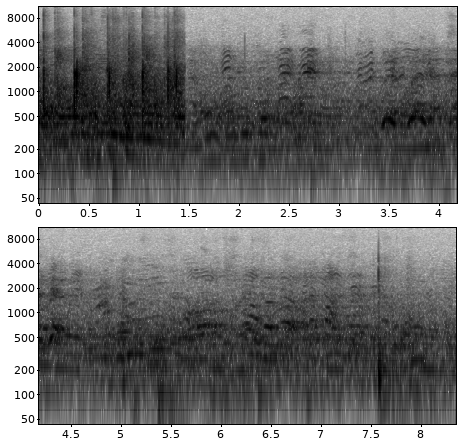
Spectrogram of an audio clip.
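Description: Voices of players and onlookers calling and chatting at a football pitch. A few sharp knocks sound in the first second and a half, then the sound drops suddenly to quieter background chatter.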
